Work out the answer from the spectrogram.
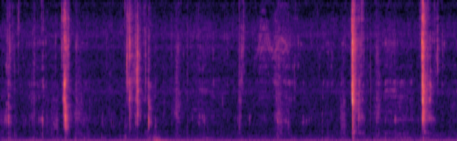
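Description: A person chewing takoyaki close to the microphone, with a few short sharp clicks, the loudest two near the end, over a faint steady low hum.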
